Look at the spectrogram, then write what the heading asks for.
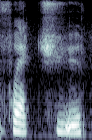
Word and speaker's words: fracture: A fracture, avoir une fracture. The pronunciation is different. Une fracture.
